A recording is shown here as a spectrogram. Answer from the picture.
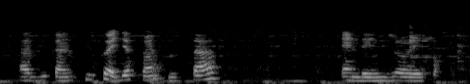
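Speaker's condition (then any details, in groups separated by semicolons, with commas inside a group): No condition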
